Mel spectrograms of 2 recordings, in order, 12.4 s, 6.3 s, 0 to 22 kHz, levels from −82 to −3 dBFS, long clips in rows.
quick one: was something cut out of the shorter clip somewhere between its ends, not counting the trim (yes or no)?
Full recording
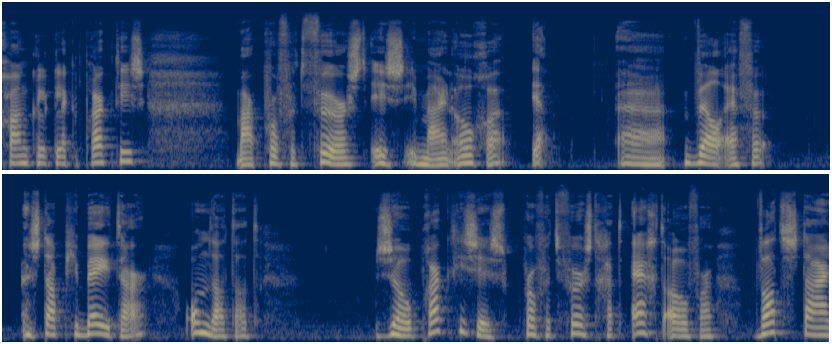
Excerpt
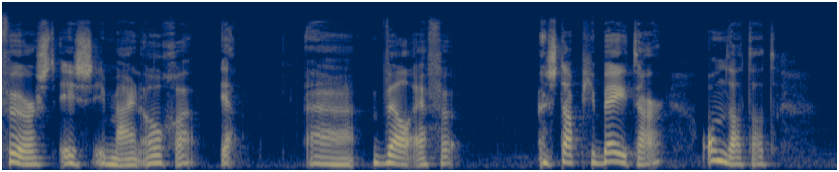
no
